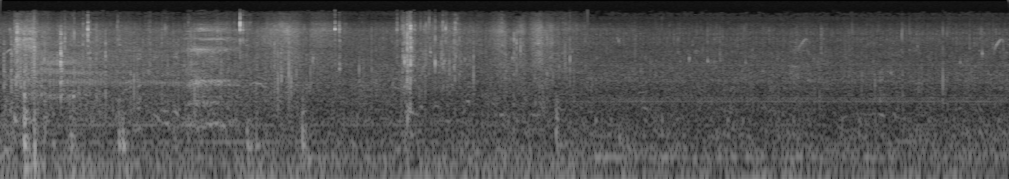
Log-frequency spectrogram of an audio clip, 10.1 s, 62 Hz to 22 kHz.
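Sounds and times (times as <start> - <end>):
rain on water: 0.0 - 6.0, 6.6 - 10.0.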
